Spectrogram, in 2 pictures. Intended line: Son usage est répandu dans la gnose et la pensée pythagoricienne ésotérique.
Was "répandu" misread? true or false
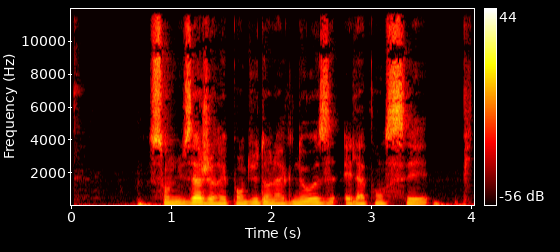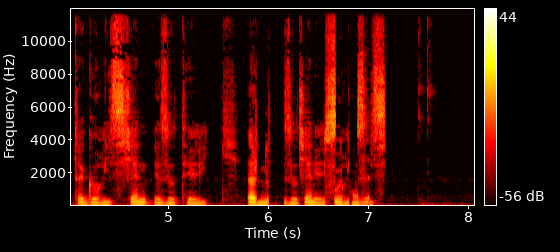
false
